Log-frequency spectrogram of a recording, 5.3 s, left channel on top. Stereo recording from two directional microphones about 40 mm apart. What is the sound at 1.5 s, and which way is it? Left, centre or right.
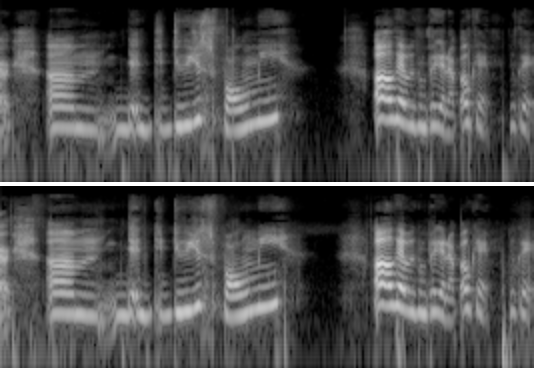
Speech, left.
